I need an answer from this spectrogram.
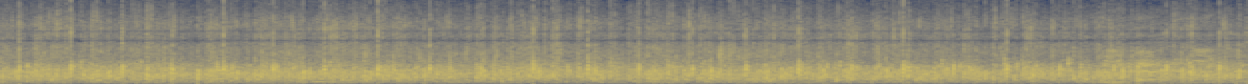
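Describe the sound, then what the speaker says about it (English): Audience at an American Legion gathering breaks into sustained, dense applause, a steady loud wash of clapping hands lasting throughout without pause. "I believe he deserves a big round of applause."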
